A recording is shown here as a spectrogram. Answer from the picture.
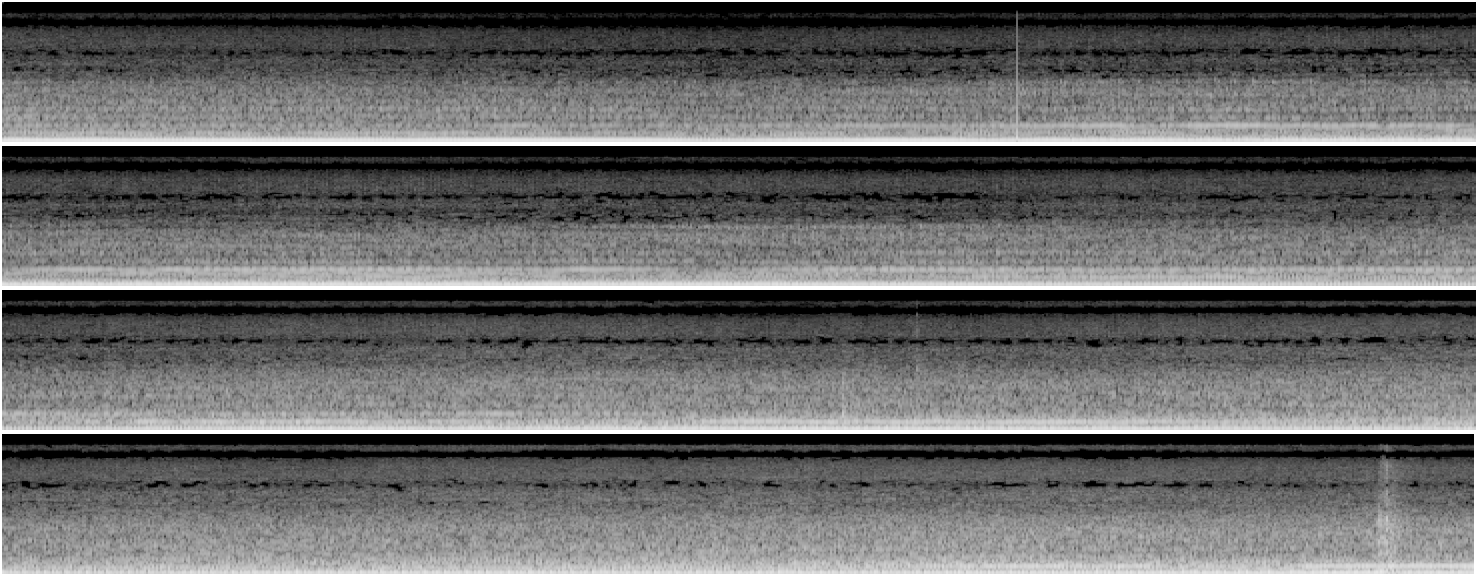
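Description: A Lamborghini Gallardo's engine idling steadily, with a strong even low hum. A brief knock comes near the end.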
